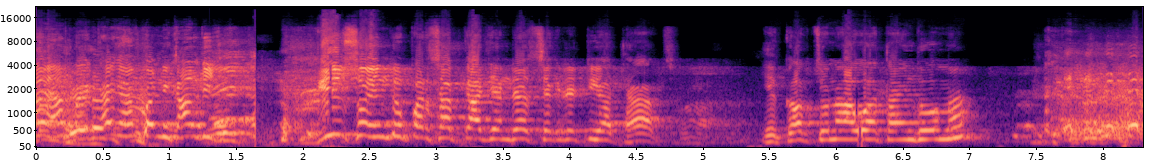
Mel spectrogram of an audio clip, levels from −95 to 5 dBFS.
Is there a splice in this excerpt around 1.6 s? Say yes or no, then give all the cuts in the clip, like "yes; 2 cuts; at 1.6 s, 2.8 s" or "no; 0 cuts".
yes; 1 cut; at 1.6 s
